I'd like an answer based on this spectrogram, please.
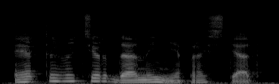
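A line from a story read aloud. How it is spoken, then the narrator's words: Very quiet. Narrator (Russian): очень тихо произнесла Грик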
